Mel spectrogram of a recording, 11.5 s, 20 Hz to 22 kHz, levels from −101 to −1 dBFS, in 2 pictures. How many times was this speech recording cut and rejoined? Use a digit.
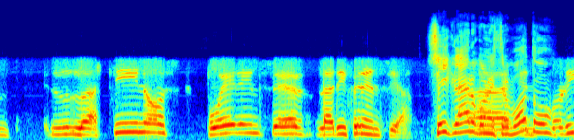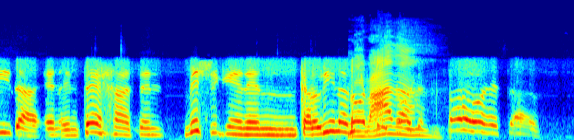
3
